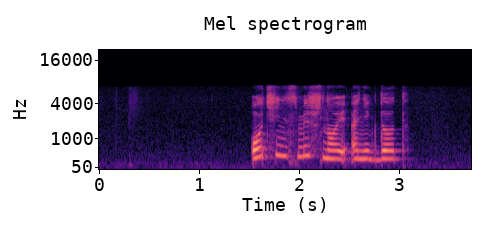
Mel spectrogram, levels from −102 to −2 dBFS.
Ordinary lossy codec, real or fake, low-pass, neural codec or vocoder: none; real; 7.2 kHz; none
